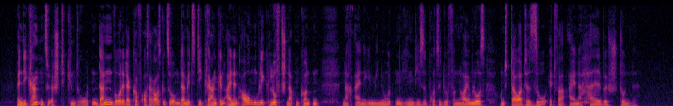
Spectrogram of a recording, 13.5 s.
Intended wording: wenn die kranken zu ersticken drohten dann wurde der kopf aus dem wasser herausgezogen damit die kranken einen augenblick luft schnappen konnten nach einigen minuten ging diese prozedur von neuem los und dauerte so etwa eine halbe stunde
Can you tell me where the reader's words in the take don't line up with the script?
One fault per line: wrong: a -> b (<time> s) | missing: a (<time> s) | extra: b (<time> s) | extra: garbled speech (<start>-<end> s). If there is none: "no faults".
missing: dem wasser (3.0 s)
